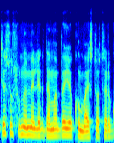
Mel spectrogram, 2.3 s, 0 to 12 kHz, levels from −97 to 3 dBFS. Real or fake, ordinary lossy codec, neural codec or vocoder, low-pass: fake; Opus, 32 kbps; codec, 16 kHz, 8 kbps, FunCodec, trained on Chinese and English, 25 frames a second; 7.2 kHz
